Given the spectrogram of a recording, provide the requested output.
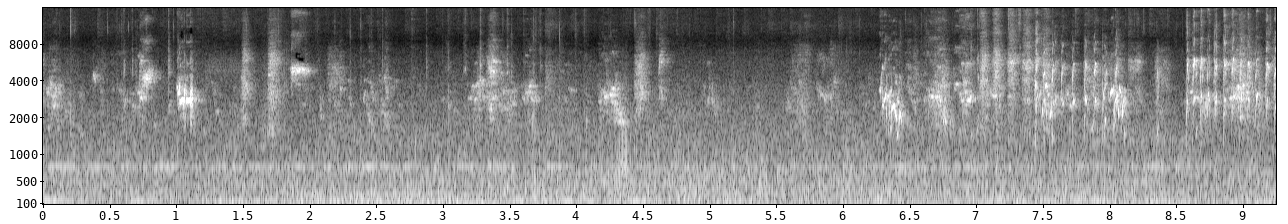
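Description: Budgerigars chatter with quick, scratchy chirps and warbles over a steady low hum.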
